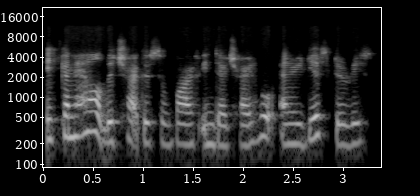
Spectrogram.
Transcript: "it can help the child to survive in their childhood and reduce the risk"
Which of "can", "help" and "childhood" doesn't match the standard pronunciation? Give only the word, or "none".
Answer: childhood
